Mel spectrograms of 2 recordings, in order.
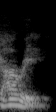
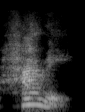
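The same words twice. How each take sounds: First: The word starts without an H sound. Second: The word starts with an H sound. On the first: "I dropped the, the H" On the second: "not Harry"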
